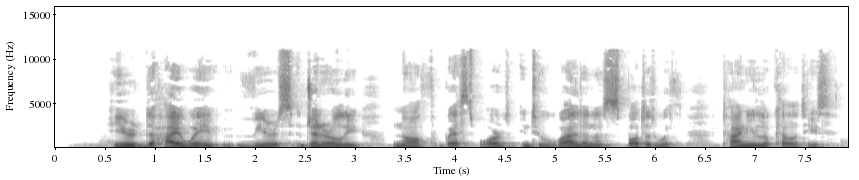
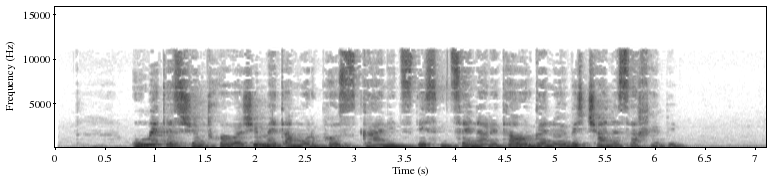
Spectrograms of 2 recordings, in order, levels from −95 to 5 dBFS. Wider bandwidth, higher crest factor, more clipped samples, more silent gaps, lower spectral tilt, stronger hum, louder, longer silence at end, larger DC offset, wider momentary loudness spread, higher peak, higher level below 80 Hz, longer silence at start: about the same, 11.5 kHz vs 11.5 kHz; about the same, 20 dB vs 16 dB; neither; neither; about the same, -5 dB/octave vs -4 dB/octave; neither; second, -35 LUFS vs -24 LUFS; second, 0.2 s vs 0.8 s; neither; first, 12 LU vs 5 LU; second, -16 dBFS vs -10 dBFS; second, -74 dBFS vs -56 dBFS; first, 0.6 s vs 0.4 s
